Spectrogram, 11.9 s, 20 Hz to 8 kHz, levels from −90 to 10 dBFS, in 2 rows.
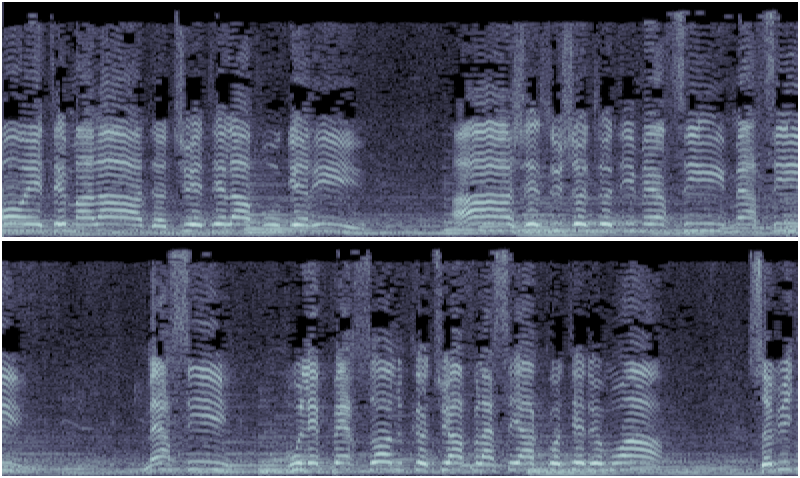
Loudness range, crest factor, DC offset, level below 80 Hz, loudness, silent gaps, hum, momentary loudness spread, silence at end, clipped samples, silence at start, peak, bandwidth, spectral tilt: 3 LU; 16 dB; under 0.1%; -56 dBFS; -17 LUFS; none; none; 14 LU; 0 s; under 0.1%; 0 s; -2 dBFS; 8 kHz; -4.5 dB/octave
